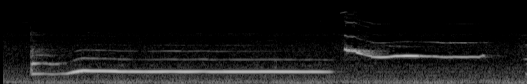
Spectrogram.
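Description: An Alaskan Malamute puppy gives two drawn-out howls, the second higher and sliding down before holding steady.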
